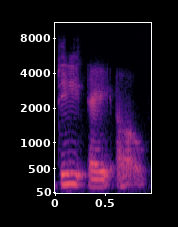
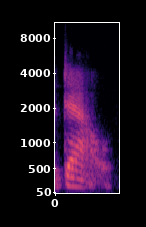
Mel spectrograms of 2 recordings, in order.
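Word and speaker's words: Tao: our hearts kathy it the word is t-a-o but it's pronounced d-a-o is the dao like d-o-w dao that's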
